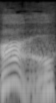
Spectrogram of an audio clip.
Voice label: "i", male British; Alphabet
